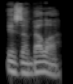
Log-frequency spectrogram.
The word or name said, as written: Isabella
